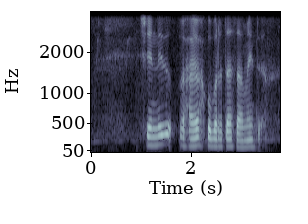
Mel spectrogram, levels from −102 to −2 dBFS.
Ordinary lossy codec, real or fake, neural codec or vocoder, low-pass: none; real; none; 3.6 kHz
